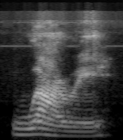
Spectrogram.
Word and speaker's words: worry: Do you think this word um no this word this one is different is pronounced worry worry as in London company some okay London company some worry so not worry uh Oh, worry.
